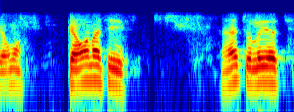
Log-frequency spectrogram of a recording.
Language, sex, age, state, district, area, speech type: Bengali, male, 30-45, West Bengal, Jhargram, rural, conversation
